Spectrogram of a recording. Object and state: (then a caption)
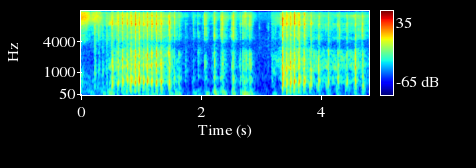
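Plastic laptop keyboard. Fingertips type on and tap the keys of a black plastic laptop keyboard. Rapid, bright clicking comes in two dense bursts separated by a quieter stretch of softer, sparser taps.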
